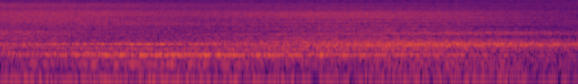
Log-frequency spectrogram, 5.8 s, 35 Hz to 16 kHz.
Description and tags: STECZYCKI Ronan 2016 2017 scream
I took a really short extract of someone laughing, add a paulstretch effect to it and lower the high-pitched part of it. I’ve added a reverberation effect and extended the lenght of it. I’ve added a fade-out effect to make it seems like some far away scream in a cave that’s echoing to finally vanish.
Typologie : V
Morphologie : son seul complexe
Timbre harmonique : terne
Allure : non
Grain : lisse
Dynamique : abrupte mais graduelle
Profil mélodique : glissantes
echo, scream, roar, monster, cave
